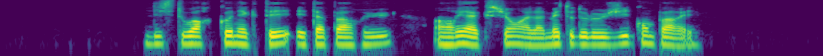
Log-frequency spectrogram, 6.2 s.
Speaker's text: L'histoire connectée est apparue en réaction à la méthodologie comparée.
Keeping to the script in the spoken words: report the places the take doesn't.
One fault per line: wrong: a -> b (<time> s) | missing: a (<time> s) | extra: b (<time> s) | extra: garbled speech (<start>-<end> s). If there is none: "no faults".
no faults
